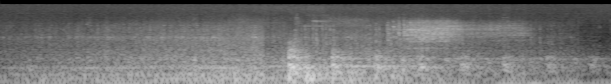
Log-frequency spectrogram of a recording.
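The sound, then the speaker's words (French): A van drives steadily along, its deep engine rumble and road noise droning continuously, swelling slightly louder midway with a brief rattle before easing off. No one speaks. “une camionnette qui roule, qui roule, qui roule.”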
